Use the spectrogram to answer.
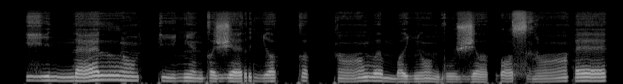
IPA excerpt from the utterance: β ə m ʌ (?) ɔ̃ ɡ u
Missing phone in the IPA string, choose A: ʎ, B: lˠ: A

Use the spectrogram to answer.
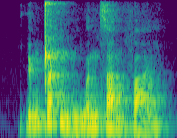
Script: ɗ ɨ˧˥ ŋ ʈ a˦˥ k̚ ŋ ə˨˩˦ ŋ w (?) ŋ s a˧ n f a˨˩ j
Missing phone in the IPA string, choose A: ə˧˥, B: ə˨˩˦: A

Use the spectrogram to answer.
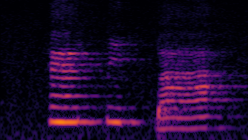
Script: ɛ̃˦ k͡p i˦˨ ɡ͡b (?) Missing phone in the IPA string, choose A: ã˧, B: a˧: B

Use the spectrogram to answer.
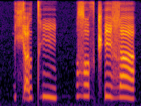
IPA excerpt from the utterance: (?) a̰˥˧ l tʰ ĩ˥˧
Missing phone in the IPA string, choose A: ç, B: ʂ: A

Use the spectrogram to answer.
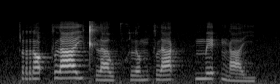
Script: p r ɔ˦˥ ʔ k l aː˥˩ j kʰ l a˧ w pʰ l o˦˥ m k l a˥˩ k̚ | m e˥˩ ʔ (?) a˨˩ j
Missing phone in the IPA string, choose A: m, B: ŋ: B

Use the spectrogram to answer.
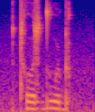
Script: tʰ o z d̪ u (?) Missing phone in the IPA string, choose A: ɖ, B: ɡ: A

